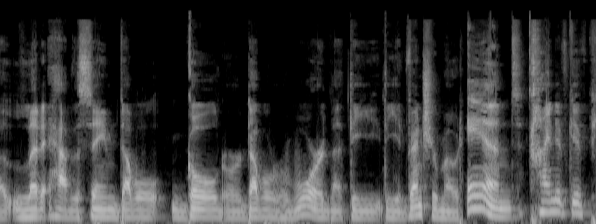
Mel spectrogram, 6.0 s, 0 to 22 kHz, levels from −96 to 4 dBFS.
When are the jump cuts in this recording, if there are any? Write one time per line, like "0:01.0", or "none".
0:02.2
0:03.3
0:03.8
0:04.6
